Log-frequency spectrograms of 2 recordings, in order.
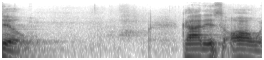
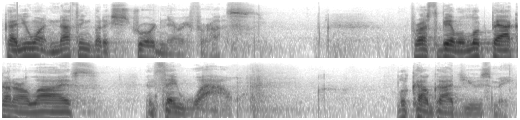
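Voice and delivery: low, soft, unhurried prayer voice; closing prayer; 5 semitones lower, 3 dB quieter than usual. Acted. Pastor closes the sermon praying over the congregation, hushed and low. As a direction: pray it quietly, with long pauses.

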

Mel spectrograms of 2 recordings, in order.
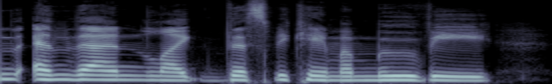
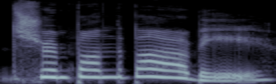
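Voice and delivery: higher-pitched mock Aussie quote; mock Australian accent; 7 semitones higher, 4 dB quieter than usual. Guessing a movie quote, mock Australian accent. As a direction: try the line in a light Australian accent.

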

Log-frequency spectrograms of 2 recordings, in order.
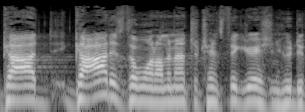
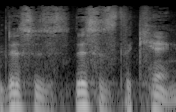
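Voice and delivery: much softer and lower, hushed recognition; awed centurion; 5 semitones lower, 10 dB quieter than usual. Retold or imitated. Centurion at the cross recognizing the king, hushed. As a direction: breathe it out in awe. Centurion declaring against his emperor.

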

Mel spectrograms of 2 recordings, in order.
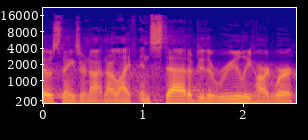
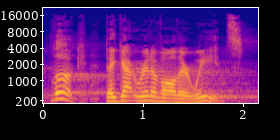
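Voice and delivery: imitating my kid; 7 semitones higher, 5 dB louder, slower than usual. Kid points at mowed yard.

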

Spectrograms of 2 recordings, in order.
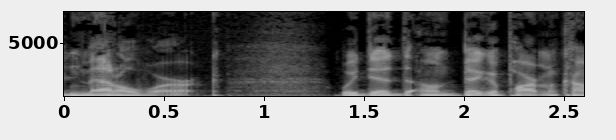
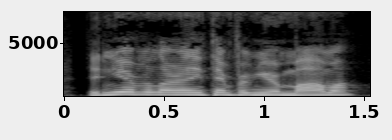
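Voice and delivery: mock boss retort; 8 semitones higher, much faster than usual. A boss teasing his young salesman, quicker and higher. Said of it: "Mike looked at me and said".

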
